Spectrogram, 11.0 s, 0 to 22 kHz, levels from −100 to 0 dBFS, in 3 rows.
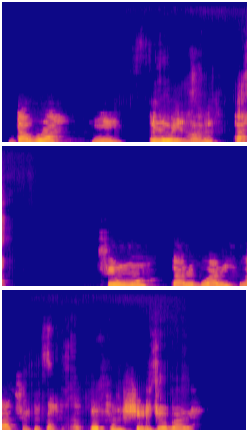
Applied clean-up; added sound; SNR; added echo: neural mask model Resemble Enhance denoiser.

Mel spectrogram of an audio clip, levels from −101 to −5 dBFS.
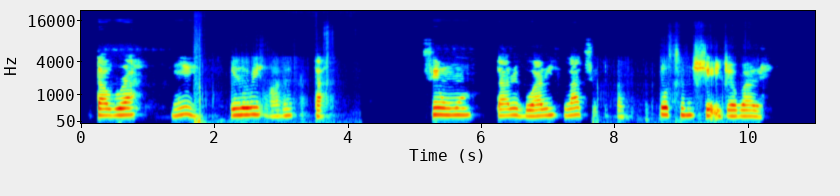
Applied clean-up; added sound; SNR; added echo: neural mask model DeepFilterNet 3.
